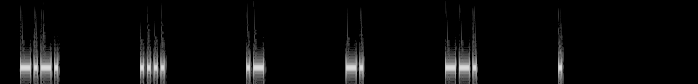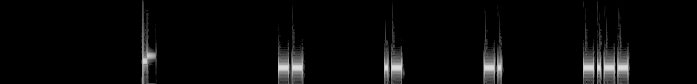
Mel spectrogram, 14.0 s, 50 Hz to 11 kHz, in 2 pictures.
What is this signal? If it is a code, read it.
Morse code, heard as a keyed tone, about 36 wpm, spaced as for 10 wpm, 690 Hz. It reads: CHANGE MANY
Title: 8x Character Spacing - Top 200 Words - 35wpm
